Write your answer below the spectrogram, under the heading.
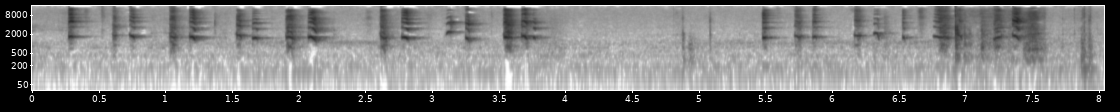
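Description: Grey cockatiel chattering in quick runs of short, high chirps, about three a second. The runs stop for about a second and a half around the middle. The owner takes this babble for the young bird trying to talk.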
